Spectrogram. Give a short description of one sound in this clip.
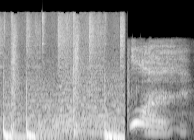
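A short musical jingle plays.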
